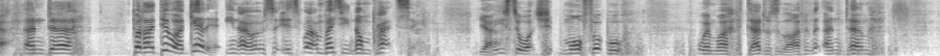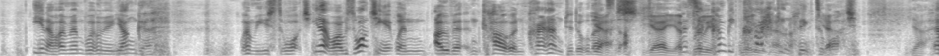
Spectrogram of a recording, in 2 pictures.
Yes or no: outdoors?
yes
